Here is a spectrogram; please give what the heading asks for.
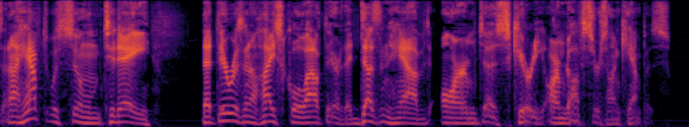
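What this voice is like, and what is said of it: Slightly hoarse, fading voice. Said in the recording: “Am I losing my voice a little bit? ... A little bit.”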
